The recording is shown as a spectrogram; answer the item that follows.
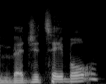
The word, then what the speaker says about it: vegetable: that it would be vegetable, but apparently it's not pronounced that way. The correct pronunciation would be vegetable. So instead of 4 syllables, we have 3 syllables.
